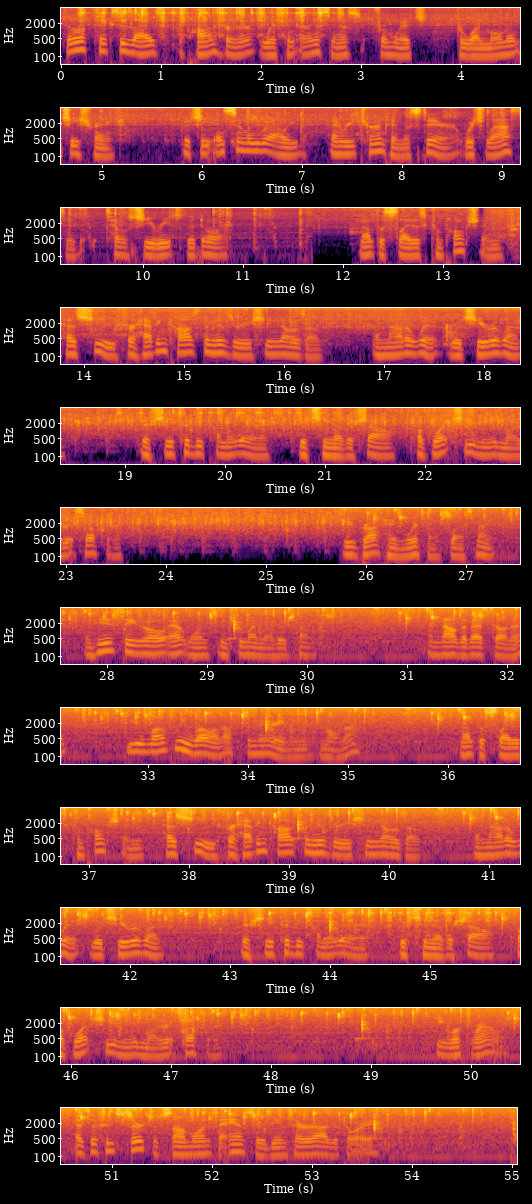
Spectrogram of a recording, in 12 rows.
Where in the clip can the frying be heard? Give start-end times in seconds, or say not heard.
0.0-55.0.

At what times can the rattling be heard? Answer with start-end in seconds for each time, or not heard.
0.1-2.9, 18.9-20.9, 43.7-45.8.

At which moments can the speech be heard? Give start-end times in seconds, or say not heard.
0.0-10.9, 12.1-23.6, 25.8-30.4, 31.2-35.1, 36.0-47.5, 49.6-53.7.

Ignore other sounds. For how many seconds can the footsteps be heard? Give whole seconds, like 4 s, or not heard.
not heard.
